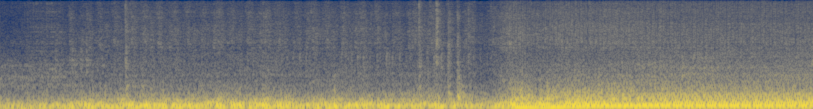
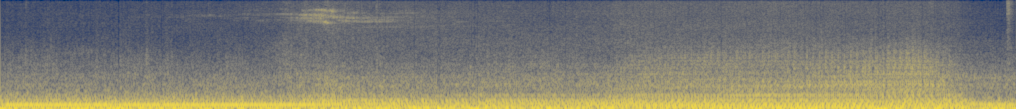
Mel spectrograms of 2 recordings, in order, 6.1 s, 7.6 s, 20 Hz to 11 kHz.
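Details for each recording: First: 1973 Dodge Dart Swinger V8, test drive in second gear at about 40 mph, only at a certain part-throttle position: tinny rattle/whine over deep drone from bell housing area, found to be a bent bell housing dust shield. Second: 1973 Dodge Dart Swinger V8 road test after dealing with the bell housing dust shields: deep, steady rumble pulling evenly with no whine or rattle from the bell housing; earlier noise gone, steering column rattle remains.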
